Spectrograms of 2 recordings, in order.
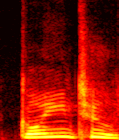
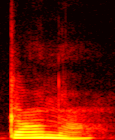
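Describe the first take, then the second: First: It is pronounced in full as two words. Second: It is reduced and run together into one word.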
